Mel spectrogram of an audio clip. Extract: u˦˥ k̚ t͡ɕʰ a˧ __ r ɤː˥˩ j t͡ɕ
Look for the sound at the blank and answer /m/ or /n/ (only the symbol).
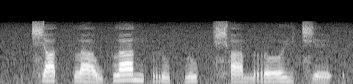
m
